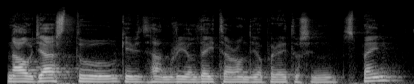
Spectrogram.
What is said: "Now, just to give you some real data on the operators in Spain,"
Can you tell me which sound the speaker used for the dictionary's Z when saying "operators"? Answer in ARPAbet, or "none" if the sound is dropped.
S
